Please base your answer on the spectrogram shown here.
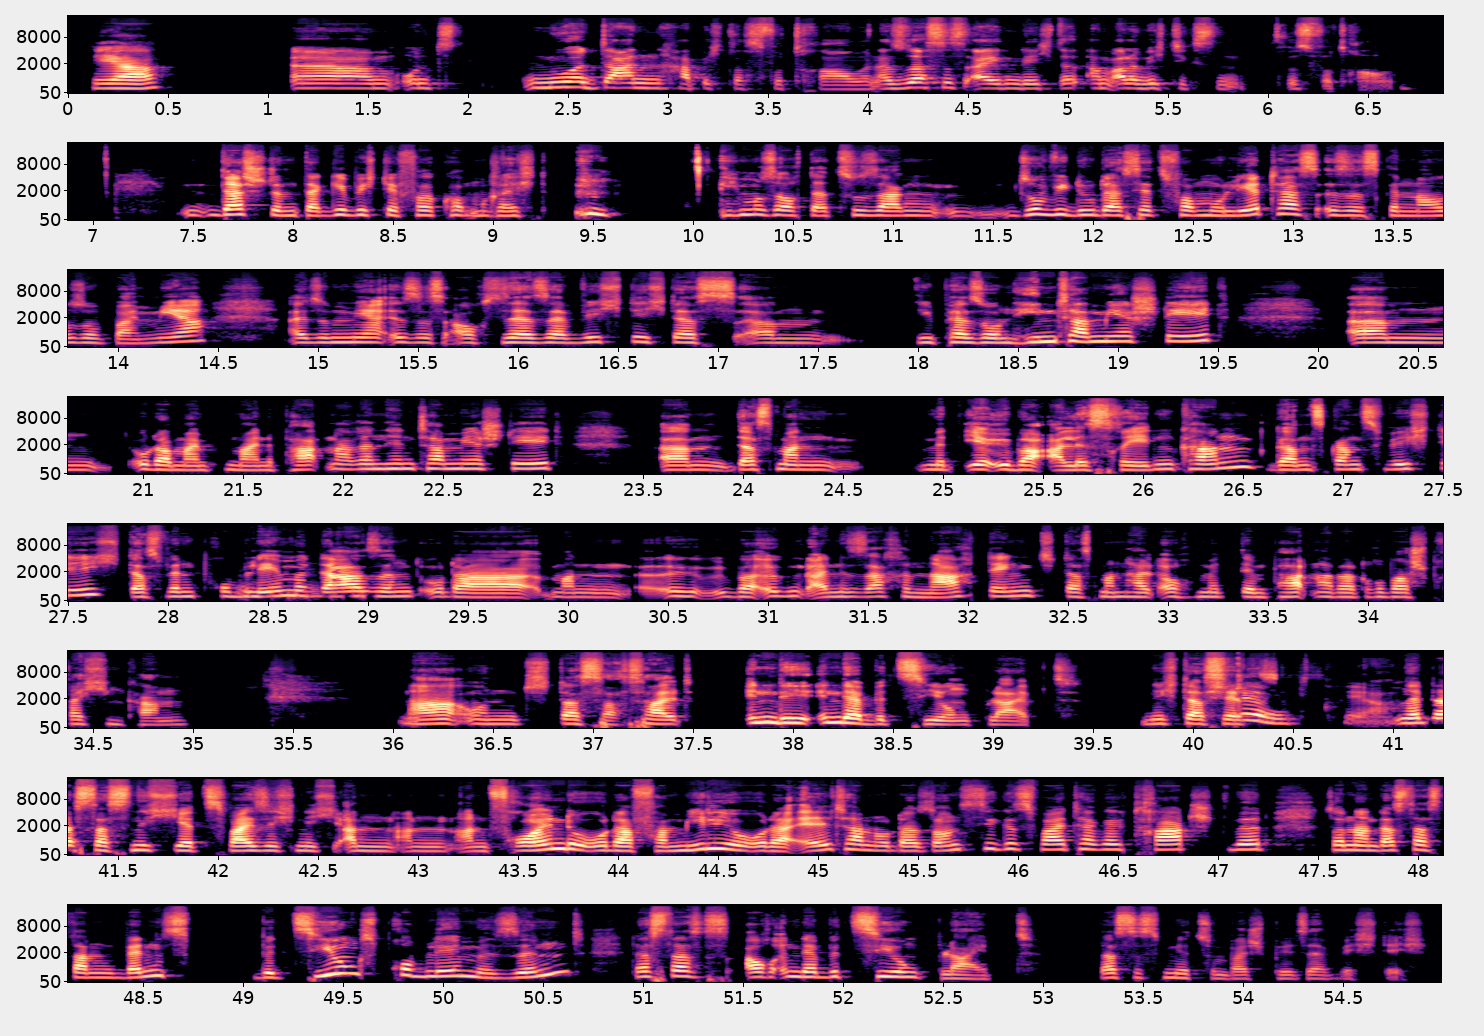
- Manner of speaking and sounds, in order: throat clearing
- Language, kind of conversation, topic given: German, unstructured, Wie kann man Vertrauen in einer Beziehung aufbauen?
